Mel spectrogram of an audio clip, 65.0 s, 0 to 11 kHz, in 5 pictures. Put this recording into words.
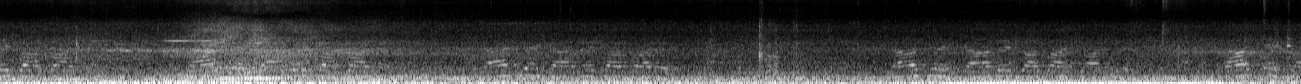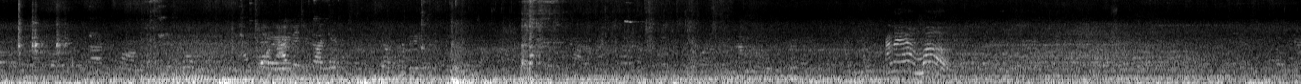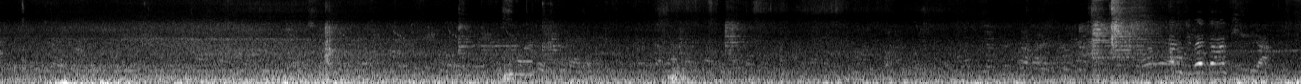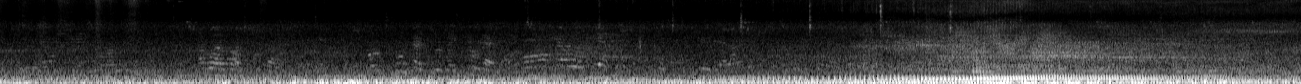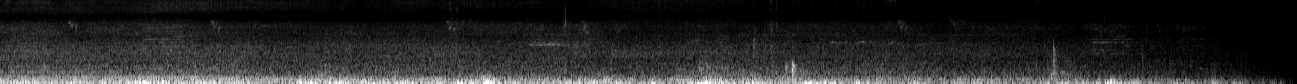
Traffic Sound, Walking through the market, Sony PCM D50+ Soundman OKM II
